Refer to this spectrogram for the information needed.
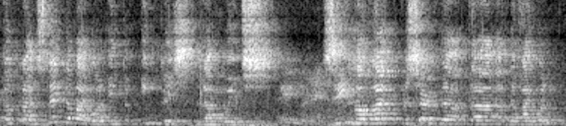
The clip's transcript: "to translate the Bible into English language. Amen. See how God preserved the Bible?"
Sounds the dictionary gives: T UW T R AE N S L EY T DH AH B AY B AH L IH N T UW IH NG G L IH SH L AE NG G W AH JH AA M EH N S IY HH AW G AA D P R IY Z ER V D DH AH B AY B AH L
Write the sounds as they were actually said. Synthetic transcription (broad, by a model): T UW T R AE N S L EY T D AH B AY B AH L IH N T UW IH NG G L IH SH L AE NG G W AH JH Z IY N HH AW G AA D P R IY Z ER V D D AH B AY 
